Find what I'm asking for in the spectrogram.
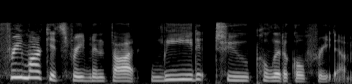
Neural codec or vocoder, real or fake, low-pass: codec, 16 kHz, 4 kbps, FreqCodec, larger model; fake; 7.2 kHz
